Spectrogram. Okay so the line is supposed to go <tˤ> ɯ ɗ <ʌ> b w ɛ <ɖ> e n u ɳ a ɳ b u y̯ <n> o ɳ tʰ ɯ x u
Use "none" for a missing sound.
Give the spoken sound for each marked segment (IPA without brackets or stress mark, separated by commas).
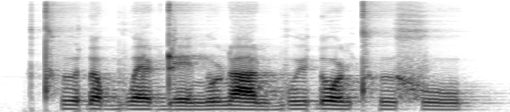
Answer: tʰ, ʌ, ɖ, ɗ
